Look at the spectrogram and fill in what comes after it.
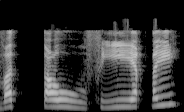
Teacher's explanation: قاف زبان کی جڑ سے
